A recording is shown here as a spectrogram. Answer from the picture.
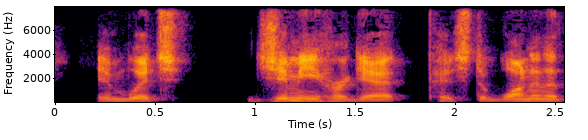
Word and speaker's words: Herget: How do you pronounce it? Jimmy Herget. Yeah, it's Herget.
